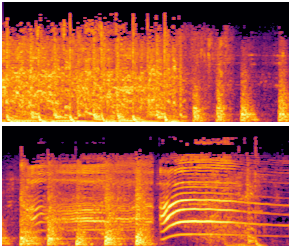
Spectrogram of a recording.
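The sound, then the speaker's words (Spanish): A man hammering: loud hammer blows strike in a steady series of about eight sharp metallic knocks, each roughly half a second apart, following a burst of clattering noise and ending as a drawn-out wailing tone rises. “Eso todavía no termina de golpear al hombre ahí martillando.”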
